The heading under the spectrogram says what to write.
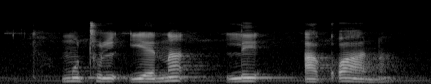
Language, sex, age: Northern Sotho, male, 23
